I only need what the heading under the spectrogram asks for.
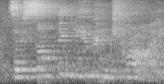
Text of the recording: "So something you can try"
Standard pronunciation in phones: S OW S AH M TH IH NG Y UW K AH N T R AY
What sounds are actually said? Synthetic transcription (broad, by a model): S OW S AH M TH IH NG Y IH K AH N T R AY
